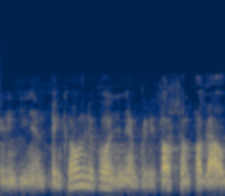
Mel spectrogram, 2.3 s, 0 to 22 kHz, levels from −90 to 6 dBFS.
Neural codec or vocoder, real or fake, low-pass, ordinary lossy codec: vocoder, 22.05 kHz, 80 mel bands, HiFi-GAN; fake; 5.4 kHz; MP3, 32 kbps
